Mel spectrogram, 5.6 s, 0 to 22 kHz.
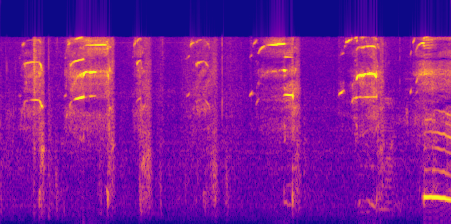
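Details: Pomeranian snapping at a Siberian Husky in a conflict between alpha male and beta male, recorded 29 October 2015 at 4:09 AM: about six harsh, loud bursts at irregular intervals, several carrying high thin whining squeals, ending on a sustained whine.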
